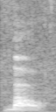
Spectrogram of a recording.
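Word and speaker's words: Boho: It's spelled B-O-H-O, but it's pronounced Bow.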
